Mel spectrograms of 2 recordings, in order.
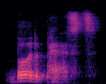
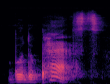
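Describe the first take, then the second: First: The stress is on the first syllable. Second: The stress is on the last syllable. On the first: The speaker calls it wrong. "the wrong pronunciation here is Budapest" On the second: The speaker calls it right. "The stress is at the last syllable"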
